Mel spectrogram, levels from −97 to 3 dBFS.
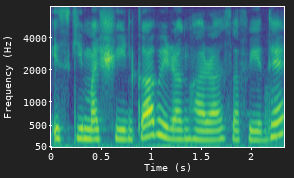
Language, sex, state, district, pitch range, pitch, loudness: Hindi, female, Jharkhand, Ranchi, 195-230 Hz, 205 Hz, -15 LUFS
